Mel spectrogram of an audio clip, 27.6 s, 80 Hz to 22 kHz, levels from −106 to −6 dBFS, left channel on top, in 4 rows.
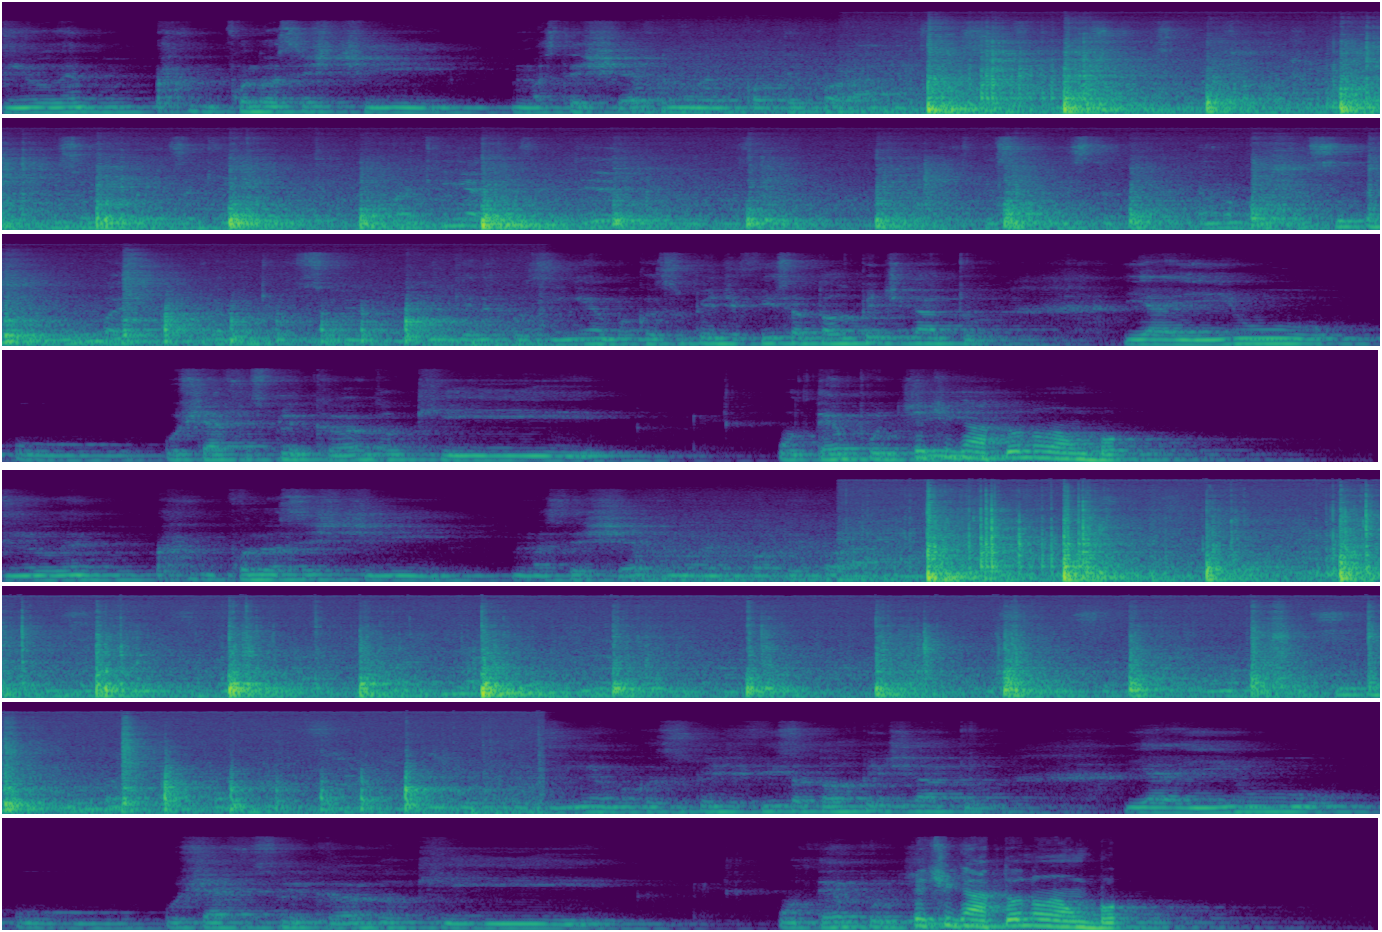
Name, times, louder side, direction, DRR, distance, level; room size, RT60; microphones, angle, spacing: voice 1, 0.0-2.2 2.6-8.2 8.8-14.5 14.8-20.5 20.7-23.7 24.6-25.7, left 2 dB, 60° left, 1.0 m, -52 dB
sound 1, 3.1-10.9, equal, 10° left, 1.2 m, -58 dB
sound 2, 4.2-16.5, right 3 dB, 85° right, 0.7 m, -39 dB
voice 2, 25.2-26.2, right 5 dB, 55° right, 0.3 m, -39 dB
22.0 x 10.0 x 2.5 m
head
